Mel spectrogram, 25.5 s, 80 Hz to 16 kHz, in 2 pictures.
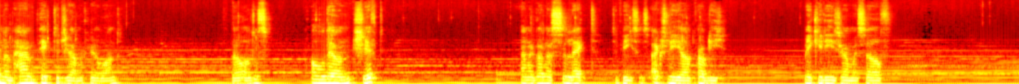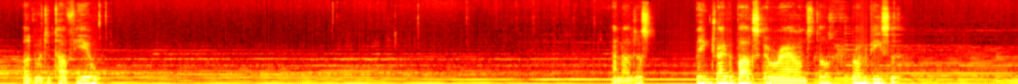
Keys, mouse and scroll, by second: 0.0 middle click, 0.3 Tab, 2.2-3.6 drag, 5.3 shift+click, 5.7-7.4 middle drag, 7.4-7.8 scroll up 2, 7.8-8.9 middle drag, 8.9-9.2 scroll down 2, 9.2-12.9 middle drag, 12.9-14.7 drag, 17.6 click, 18.2-18.6 scroll up 1, 18.6 shift+middle click, 19.5-19.8 scroll up 1, 19.8 shift+middle click, 20.2-20.6 scroll up 1, 20.6 shift+middle click, 21.4 click.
